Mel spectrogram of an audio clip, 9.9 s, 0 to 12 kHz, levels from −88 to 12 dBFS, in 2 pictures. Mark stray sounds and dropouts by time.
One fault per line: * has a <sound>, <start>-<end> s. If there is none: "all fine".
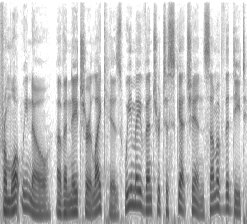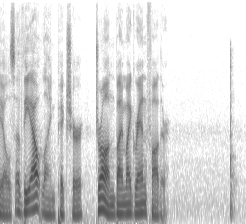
* has a tap, 9.5-9.7 s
